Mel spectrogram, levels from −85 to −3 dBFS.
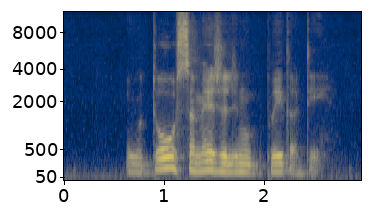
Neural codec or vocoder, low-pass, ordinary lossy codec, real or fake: codec, 24 kHz, 0.9 kbps, WavTokenizer, medium speech release version 2; none; none; fake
